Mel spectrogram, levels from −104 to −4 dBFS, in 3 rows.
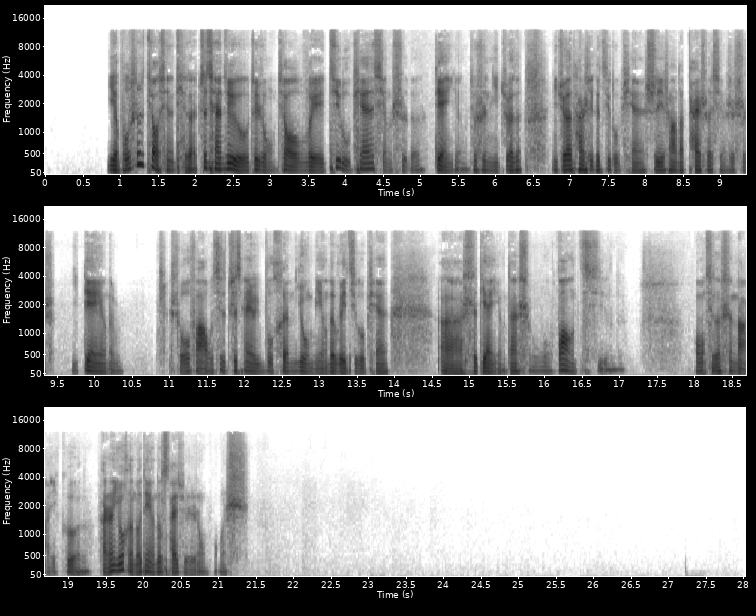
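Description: At 18.13 s, damaged data in a compressed stream causes a brief glitch as the decoder loses frame sync.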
